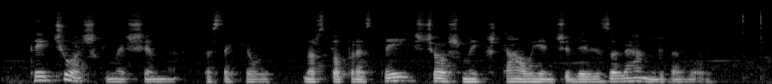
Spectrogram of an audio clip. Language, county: Lithuanian, Panevėžys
